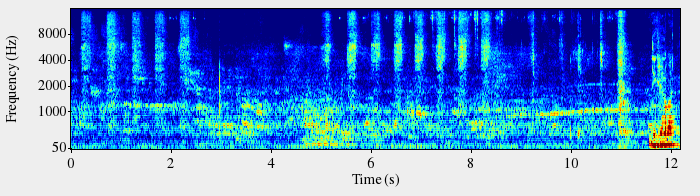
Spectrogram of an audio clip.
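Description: Fingers rub and scratch against bare skin in short, repeated strokes.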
